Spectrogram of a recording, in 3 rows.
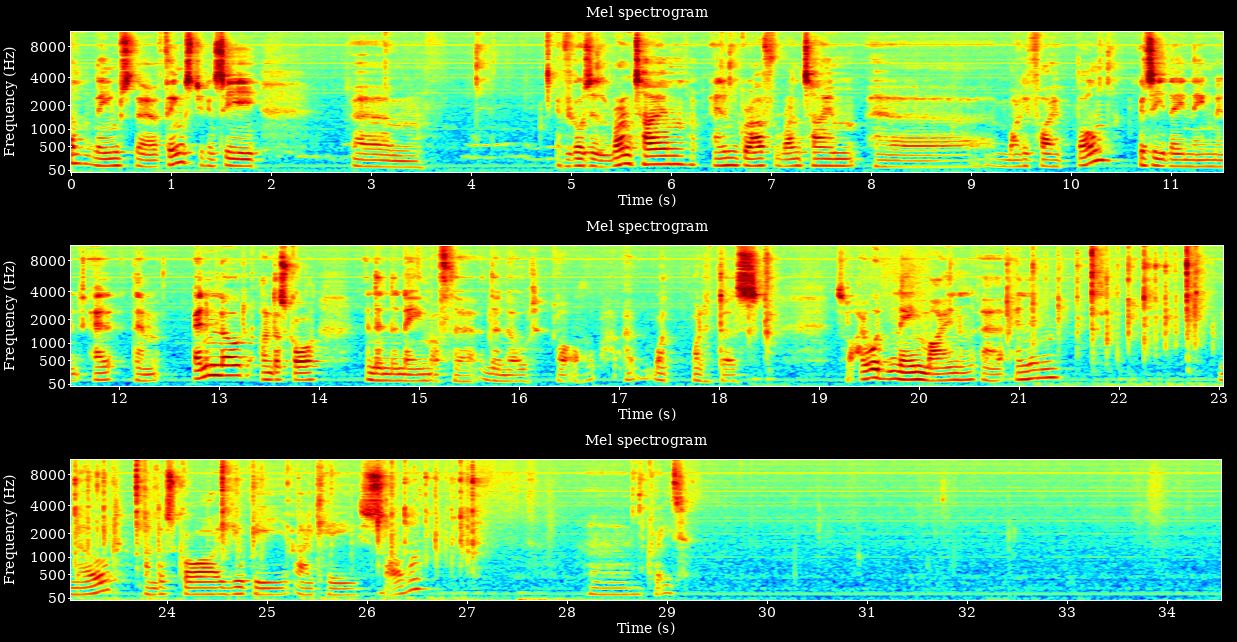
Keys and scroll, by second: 18.3 alt+Tab, 20.6-28.4 typing, 30.6-31.3 typing.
